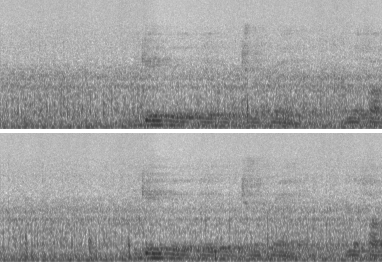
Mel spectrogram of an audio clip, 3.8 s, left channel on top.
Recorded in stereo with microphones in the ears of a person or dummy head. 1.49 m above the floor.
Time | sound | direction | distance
1.3 | a man speaking | centre (ahead or behind) | 2.5 m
